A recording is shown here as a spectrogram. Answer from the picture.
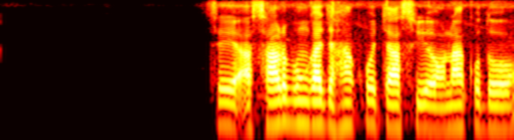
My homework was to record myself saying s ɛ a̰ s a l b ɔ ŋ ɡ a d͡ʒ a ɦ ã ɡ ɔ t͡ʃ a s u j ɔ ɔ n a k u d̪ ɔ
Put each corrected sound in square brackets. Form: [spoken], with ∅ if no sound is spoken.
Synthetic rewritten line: s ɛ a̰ s a [ɽ] b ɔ ŋ ɡ a d͡ʒ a ɦ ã [k] ɔ t͡ʃ a s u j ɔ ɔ n a k [ɔ] d̪ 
